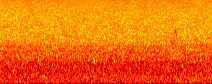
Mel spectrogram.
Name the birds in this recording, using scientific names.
Turdus migratorius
